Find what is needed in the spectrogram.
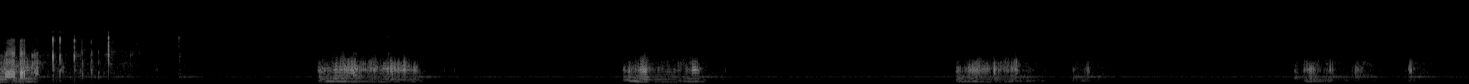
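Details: A sleeping pug with noisy, rough snoring breaths about 18 times a minute over a steady background hum; snoring.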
